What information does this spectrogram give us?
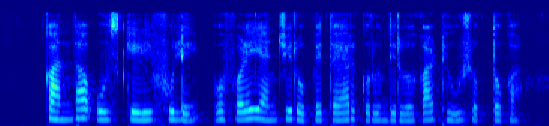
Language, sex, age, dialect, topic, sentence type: Marathi, female, 31-35, Northern Konkan, agriculture, question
